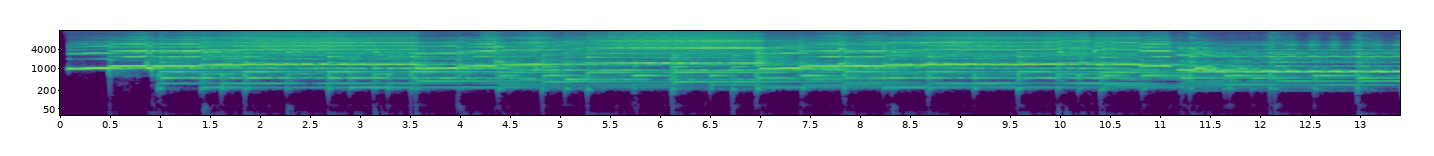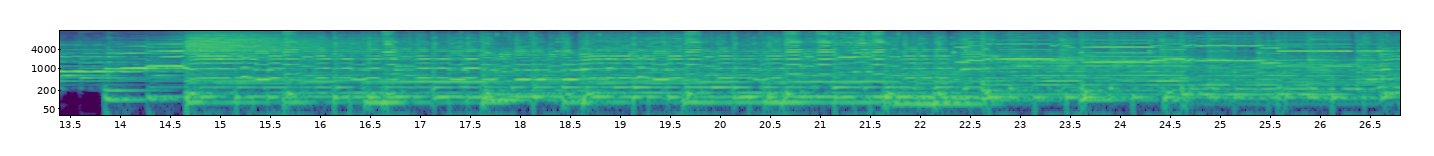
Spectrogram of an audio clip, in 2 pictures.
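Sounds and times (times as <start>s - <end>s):
Celtic music mix: 0.1s - 26.7s.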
